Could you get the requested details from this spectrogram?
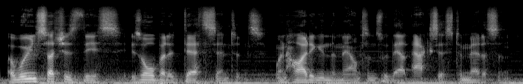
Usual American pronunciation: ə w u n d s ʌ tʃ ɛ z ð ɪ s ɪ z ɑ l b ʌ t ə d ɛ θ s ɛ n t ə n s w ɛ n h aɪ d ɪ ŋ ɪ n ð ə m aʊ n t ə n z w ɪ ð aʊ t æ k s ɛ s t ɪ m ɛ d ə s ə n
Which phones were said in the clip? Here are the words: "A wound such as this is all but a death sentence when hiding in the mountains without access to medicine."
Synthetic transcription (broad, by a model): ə w u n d s ʌ tʃ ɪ z ð ɪ s ɪ z ɑ l b ʌ t ə d ɛ θ s ɛ n t ə n s w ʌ n h aɪ d ɪ ŋ ɪ n ð ə m aʊ n t ə n z w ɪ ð aʊ t æ k s ɛ s t ɪ m ɛ d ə s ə n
